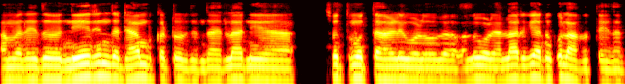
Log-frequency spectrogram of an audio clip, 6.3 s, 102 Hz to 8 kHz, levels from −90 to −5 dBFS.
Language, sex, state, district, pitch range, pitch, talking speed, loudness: Kannada, male, Karnataka, Bijapur, 120-135 Hz, 130 Hz, 145 wpm, -18 LUFS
